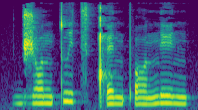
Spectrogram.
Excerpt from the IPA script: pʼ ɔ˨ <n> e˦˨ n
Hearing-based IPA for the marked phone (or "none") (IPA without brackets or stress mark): n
